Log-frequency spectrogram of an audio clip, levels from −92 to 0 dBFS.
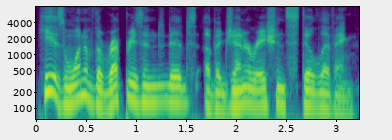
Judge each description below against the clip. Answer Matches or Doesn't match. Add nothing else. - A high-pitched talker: Doesn't match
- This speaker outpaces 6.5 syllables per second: Matches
